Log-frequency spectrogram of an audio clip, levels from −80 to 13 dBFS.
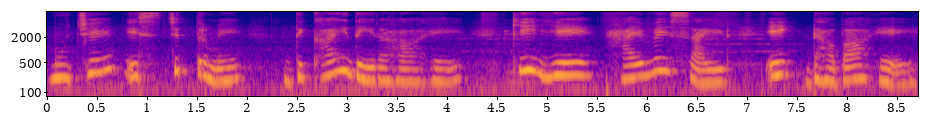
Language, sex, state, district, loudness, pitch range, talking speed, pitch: Hindi, female, Madhya Pradesh, Dhar, -17 LUFS, 185-260 Hz, 105 wpm, 215 Hz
